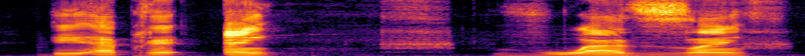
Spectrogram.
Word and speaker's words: voisin: J'ai besoin d'un S et après un voisin. Le S prononce comme un Z parce qu'il est entre deux voyelles.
